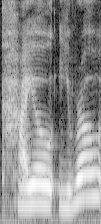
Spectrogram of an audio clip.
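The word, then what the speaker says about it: Kyoiro: I have here is I think it's Kyo ero is how you pronounce the brand name um it's k-y-o-i-r-o but this is gian's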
